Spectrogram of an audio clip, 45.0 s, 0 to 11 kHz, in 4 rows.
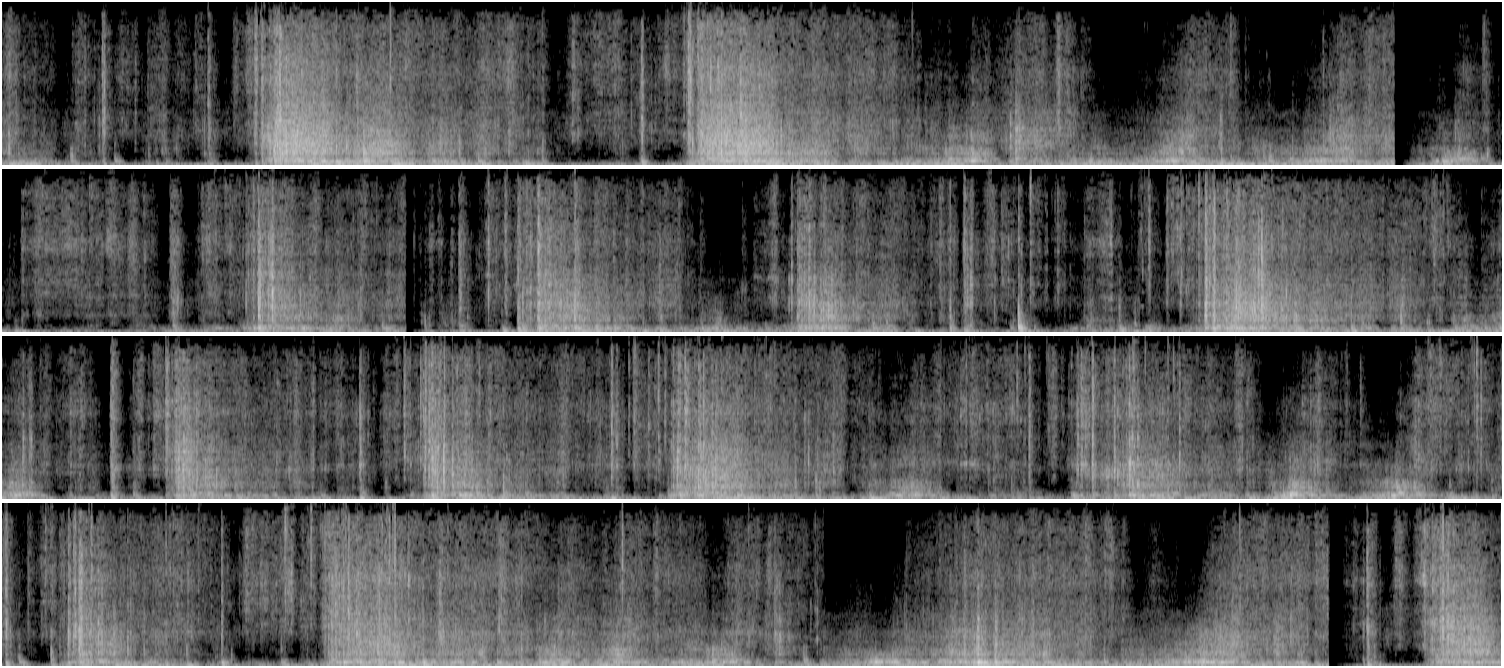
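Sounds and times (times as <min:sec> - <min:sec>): chalk crunching by hand: 0:17.0 - 0:44.9.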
